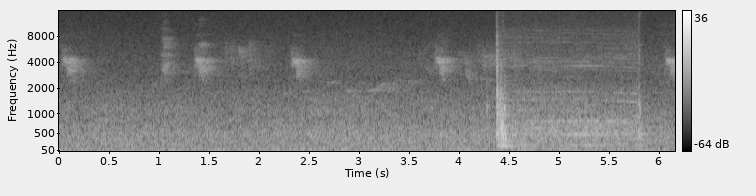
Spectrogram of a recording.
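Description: Honda Forza 350's electric windscreen motor lowering the screen. It starts suddenly about four and a half seconds in and runs steadily for about a second and a half.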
